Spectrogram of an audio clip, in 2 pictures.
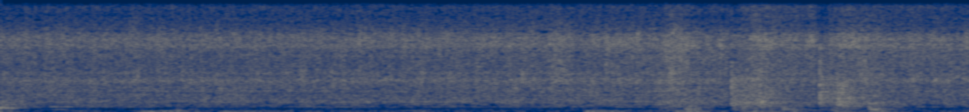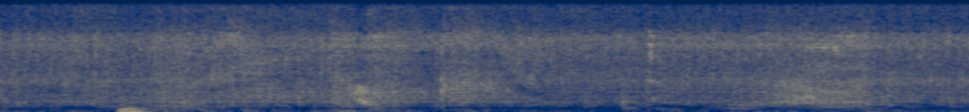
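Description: Chicken dry-fries in oil in a pan as the masala releases its oil, making a loud, continuous sizzle with scattered stirring knocks and scrapes throughout.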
